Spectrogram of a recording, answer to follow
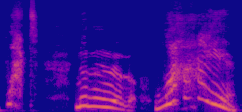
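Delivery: high, loud wail of disbelief; distraught protest. Acted. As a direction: cry out in theatrical despair.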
